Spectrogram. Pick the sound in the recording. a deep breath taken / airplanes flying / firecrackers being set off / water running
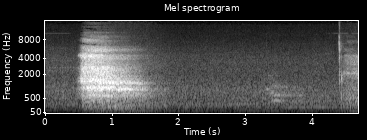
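a deep breath taken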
